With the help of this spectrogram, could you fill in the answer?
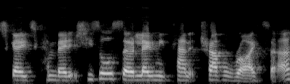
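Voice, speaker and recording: In a British accent, a woman speaks with a fairly high pitch and ordinary pitch variation. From United Kingdom. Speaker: veterinarian. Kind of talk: interview answer. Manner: hesitant, casual.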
